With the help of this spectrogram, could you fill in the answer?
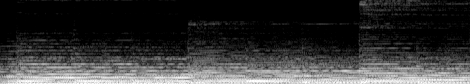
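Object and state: Nothing is struck.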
